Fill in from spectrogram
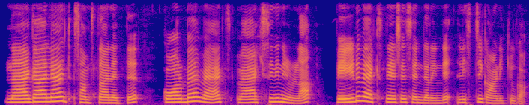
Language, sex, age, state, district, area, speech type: Malayalam, female, 45-60, Kerala, Wayanad, rural, read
